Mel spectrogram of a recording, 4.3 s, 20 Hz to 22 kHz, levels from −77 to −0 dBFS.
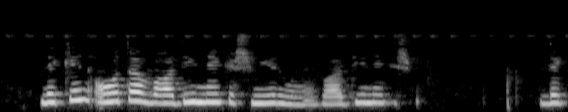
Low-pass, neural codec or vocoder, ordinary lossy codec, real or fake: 7.2 kHz; none; AAC, 48 kbps; real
